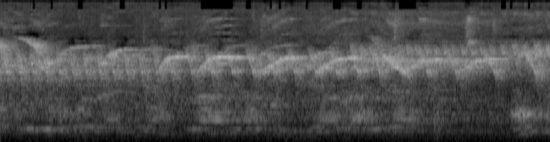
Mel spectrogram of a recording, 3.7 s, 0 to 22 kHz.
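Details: Competition-winning canary, 2014 champion, singing a rich unbroken stream of rapid warbles and arched whistled notes, mostly high and rolling, with a few lower chirps near the end.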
